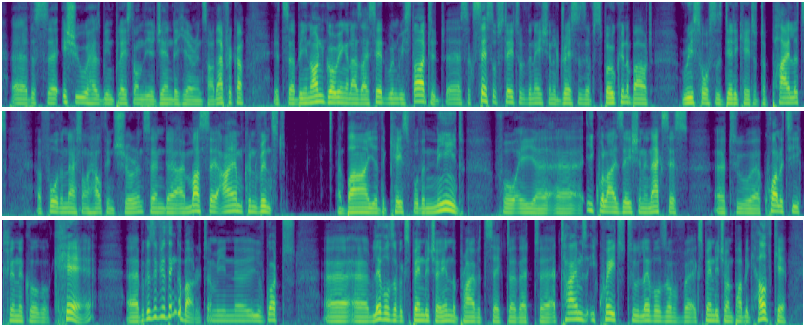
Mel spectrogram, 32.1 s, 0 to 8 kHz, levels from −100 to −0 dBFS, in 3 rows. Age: 20-39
